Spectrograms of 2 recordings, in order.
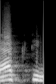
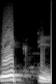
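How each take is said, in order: First: একটি said with open ae, "aekti"; wrong vowel in একটি. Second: একটি said with pure e, "ek-ti"; closed e in একটি. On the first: Teacher shows what not to say, open ae in একটি. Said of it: "একটি নয়". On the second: Teacher corrects the pupil, pure e in একটি. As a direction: keep the first vowel of একটি a closed e. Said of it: "একটি, একার ক". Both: Shown as a demonstration.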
